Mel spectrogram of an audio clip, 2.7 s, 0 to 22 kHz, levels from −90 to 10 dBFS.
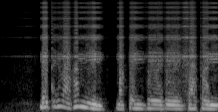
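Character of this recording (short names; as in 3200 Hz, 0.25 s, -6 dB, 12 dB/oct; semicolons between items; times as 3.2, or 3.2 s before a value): a buzz of ramps at a fixed pitch in blocks of 16 samples; random-step tremolo; a shimmering, thickened sound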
